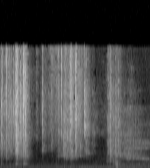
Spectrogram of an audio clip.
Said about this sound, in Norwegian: Vent litt, her, jeg må bare bla litt.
